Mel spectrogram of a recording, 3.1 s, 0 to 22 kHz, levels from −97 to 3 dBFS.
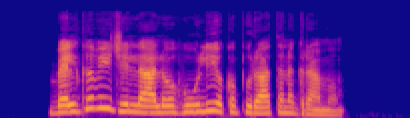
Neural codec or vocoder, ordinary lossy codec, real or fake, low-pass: vocoder, 48 kHz, 128 mel bands, Vocos; none; fake; 14.4 kHz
